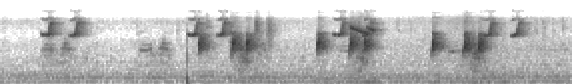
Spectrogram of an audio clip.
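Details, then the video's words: Common quail calling in quick groups of sharp, high, clipped notes, the groups coming roughly every second, with softer lower chirps between them and steady low background noise. "bedana sayrashi Batair chinka ki awaz batair rain Quail mix sounds"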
